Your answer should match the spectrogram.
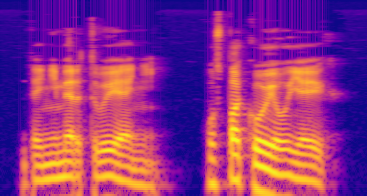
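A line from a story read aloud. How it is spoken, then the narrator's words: Annoyed snort. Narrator (Russian): досадливо хмыкнул Андрей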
